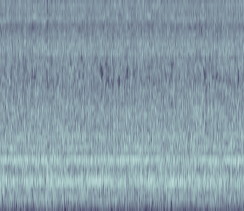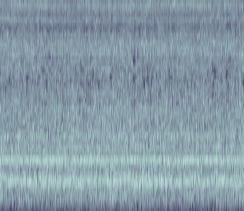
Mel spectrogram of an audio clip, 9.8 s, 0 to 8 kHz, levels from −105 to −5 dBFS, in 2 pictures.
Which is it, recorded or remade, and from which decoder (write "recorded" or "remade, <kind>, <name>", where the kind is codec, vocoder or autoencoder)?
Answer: remade, vocoder, HiFi-GAN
